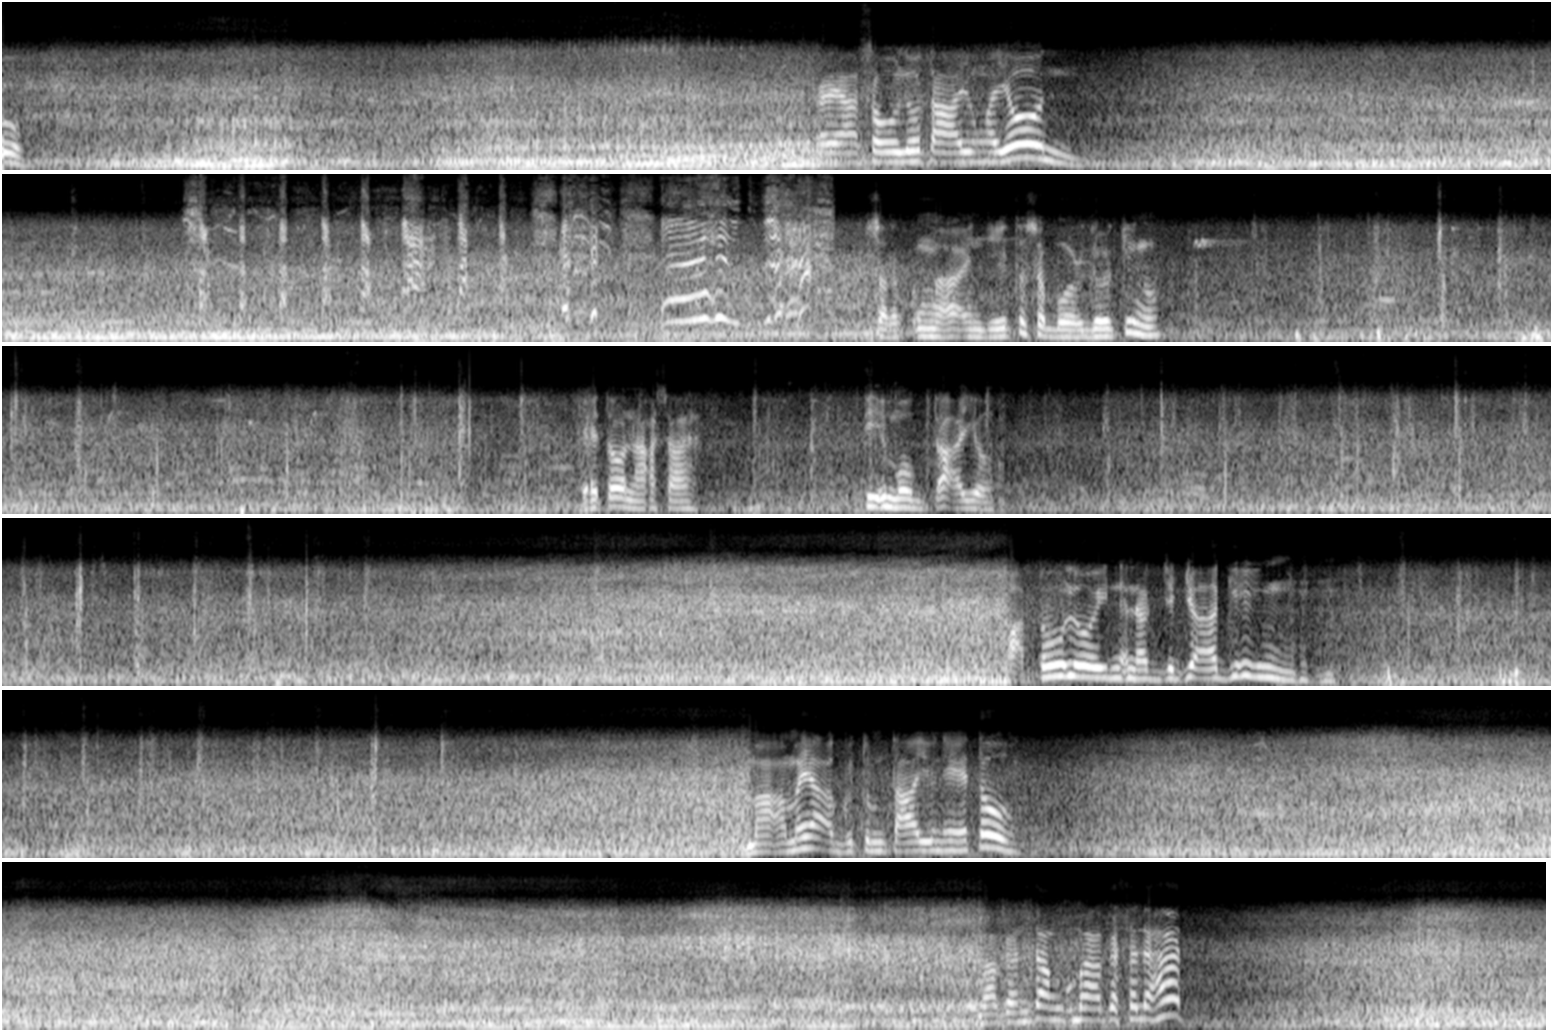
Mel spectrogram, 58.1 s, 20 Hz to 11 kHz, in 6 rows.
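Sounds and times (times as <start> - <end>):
traffic rushing: 0.0 - 58.0
wind: 0.0 - 58.0
vehicle engine hum: 6.8 - 15.4, 16.3 - 43.4
footsteps on concrete: 17.1 - 33.6, 36.8 - 41.8.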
